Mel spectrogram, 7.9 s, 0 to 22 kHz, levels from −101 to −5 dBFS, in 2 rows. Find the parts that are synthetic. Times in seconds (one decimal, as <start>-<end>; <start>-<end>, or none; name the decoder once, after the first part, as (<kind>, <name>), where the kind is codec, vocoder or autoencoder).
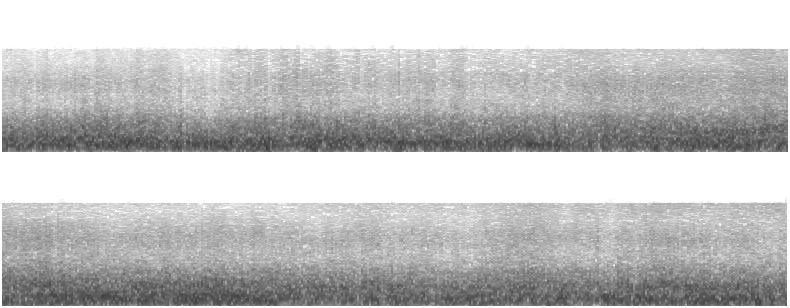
0.0-0.9 (autoencoder, DAC-VAE); 1.9-2.5; 3.2-4.0; 4.5-6.8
